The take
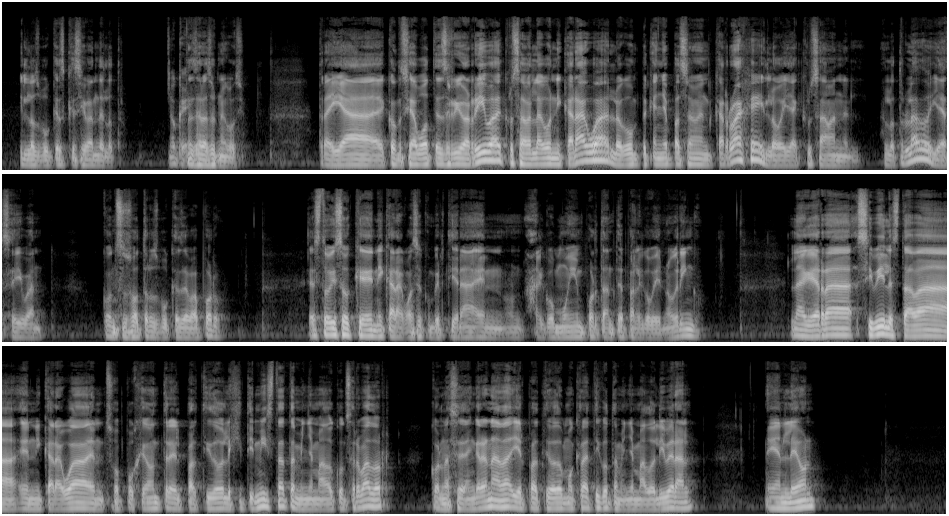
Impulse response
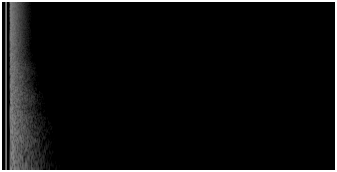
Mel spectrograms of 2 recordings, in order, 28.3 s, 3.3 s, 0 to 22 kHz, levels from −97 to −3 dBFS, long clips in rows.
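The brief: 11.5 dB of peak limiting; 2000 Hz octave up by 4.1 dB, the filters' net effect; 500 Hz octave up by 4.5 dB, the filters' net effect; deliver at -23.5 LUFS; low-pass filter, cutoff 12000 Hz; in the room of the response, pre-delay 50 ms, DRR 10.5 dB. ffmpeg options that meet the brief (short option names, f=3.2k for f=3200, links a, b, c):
-filter_complex "[0:a]lowpass=12k,equalizer=f=500:t=o:g=5,equalizer=f=2k:t=o:g=5,alimiter=limit=-19dB:level=0:latency=1,asplit=2[a][b];[1:a]atrim=start_sample=2205,adelay=50[c];[b][c]afir=irnorm=-1:irlink=0,volume=-14.5dB[d];[a][d]amix=inputs=2:normalize=0,volume=7.5dB"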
